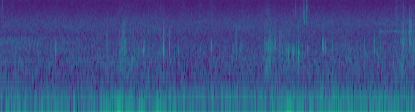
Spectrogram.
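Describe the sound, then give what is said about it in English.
Footsteps of a person walking along a little path: many soft, steady steps in an even rhythm over a low rumble, with no talk. “Well, I'm still walking along this little path here,”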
